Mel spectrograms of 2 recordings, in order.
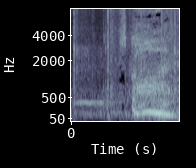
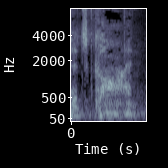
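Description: First: Higher, fuller, rising joy; joyful release. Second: Lower, hushed whisper; awed whisper. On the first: Prisoner rejoicing to the preacher that his shame is gone. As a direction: let the relief burst out. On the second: Prisoner telling the preacher the rock is gone, whispered. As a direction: barely breathe it in wonder. Prisoner repeats, relief building. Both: Retold or imitated.

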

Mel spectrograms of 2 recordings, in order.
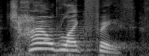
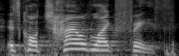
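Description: First: Put-on childlike faith drawn out slowly, each word weighted; slow emphasis. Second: Said in the usual way. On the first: Shown as a demonstration. Pastor repeating the key phrase to the church, slowly.

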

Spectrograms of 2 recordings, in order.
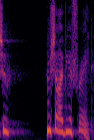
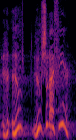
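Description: First: Softer, unshaken whom shall I be afraid; hushed, sure-footed whom with no alarm; quiet confident question. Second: High, disbelieving whom should I fear; stammered, high-pitched questioning of whom; incredulous question. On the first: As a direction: say it calmly, fearless under pressure. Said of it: "But David says". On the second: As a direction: ask it as if it makes no sense. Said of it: "David would ask that question". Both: Retold or imitated.

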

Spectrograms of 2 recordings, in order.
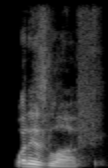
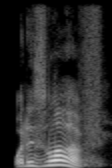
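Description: First: Softer spoken echo of the hook; quiet echo. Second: Lightly sung dance hook; half-sing the question like the pop hook; sung, song lyric. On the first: Pastor echoing the song question quietly to the congregation. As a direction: let the question drop off quietly. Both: Retold or imitated. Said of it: "[name] summed it up all by asking".

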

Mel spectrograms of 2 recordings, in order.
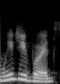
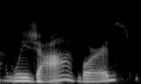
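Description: First: Ouija ending in "jee"; common pronunciation. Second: Ouija ending in "jah"; original-style pronunciation. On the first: Host giving what we all call them, Ouija with "jee". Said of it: "we all call 'em". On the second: Host joining French and German yes, Ouija with "zhah". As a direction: slowly say Ouija as "wee-ZHAH". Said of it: "but we all call 'em". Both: Shown as a demonstration.

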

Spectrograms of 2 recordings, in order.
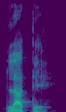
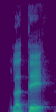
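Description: First: Latte as LAT-te, falling at the end; stress on first syllable. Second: Latte as lat-TE, rising at the end; stress on last syllable. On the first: Host trying ways to say latte, LAT-te with falling end. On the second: Host trying ways to say latte, lat-TE with rising end. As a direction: say latte with the final syllable lifted. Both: Shown as a demonstration. Tries alternative pronunciations of latte.

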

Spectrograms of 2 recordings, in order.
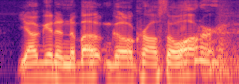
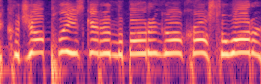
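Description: First: Plain command. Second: High, far polite asking voice; polite request. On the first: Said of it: "he told them". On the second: Contrasting Jesus with an overly polite asker. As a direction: ask sweetly and politely. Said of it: "He didn't say". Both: Retold or imitated.

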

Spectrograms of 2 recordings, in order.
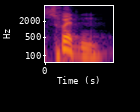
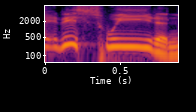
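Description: First: "Sweden" said as Swedden; "Sweden" rhyming with leaden; short E in Sweden. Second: "Sweden" with a long ee, pitched high. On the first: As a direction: clip the first vowel of "Sweden" to a short eh. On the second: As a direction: insist on "Sweden" as Swee-den. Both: Shown as a demonstration. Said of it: "not Sweden".

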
